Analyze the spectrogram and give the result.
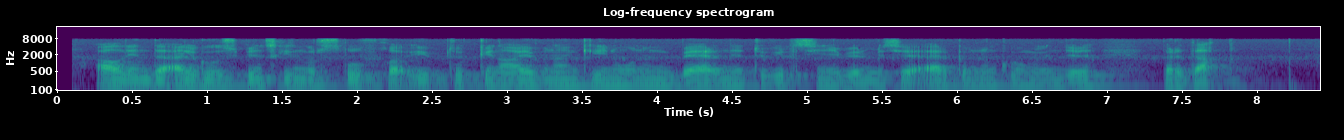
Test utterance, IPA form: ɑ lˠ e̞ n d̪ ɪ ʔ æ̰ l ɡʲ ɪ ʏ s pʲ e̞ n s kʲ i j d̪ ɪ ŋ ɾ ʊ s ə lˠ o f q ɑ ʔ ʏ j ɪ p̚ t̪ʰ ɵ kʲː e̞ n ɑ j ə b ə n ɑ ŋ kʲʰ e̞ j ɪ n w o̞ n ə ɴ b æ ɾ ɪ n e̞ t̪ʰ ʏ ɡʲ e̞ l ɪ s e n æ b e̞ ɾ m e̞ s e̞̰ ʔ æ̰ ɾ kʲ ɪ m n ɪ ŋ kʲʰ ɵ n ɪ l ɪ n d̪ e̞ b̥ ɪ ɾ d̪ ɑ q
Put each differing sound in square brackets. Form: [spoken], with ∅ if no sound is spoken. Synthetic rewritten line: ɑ lˠ e̞ n d̪ ɪ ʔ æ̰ l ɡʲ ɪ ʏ s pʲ e̞ n s kʲ i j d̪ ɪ ŋ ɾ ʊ s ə lˠ o f q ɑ ʔ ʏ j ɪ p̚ t̪ʰ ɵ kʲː e̞ n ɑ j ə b ə n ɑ ŋ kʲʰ e̞ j ɪ n w o̞ n ə ɴ b æ ɾ ɪ n e̞ t̪ʰ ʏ ɡʲ e̞ l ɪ s e n [e] b e̞ ɾ m e̞ s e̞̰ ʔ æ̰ ɾ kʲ ɪ m n ɪ ŋ kʲʰ ɵ [ŋ] ɪ l ɪ n d̪ e̞ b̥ ɪ ɾ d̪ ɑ q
